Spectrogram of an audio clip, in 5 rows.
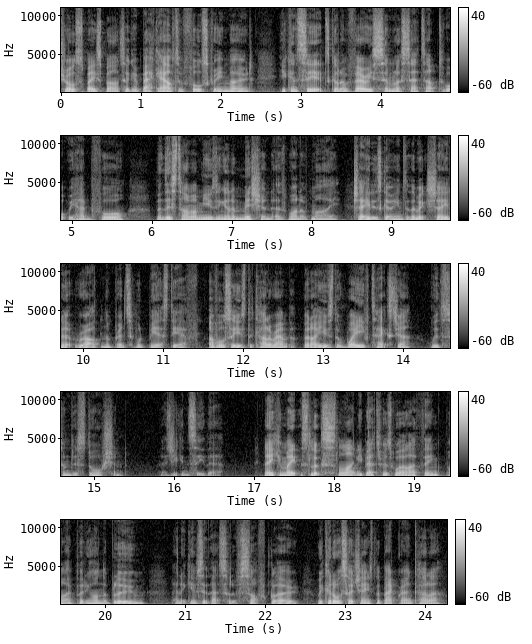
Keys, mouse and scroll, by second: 0.0 ctrl+space, 12.9 click, 14.1-16.9 drag, 19.3 click, 20.1-20.7 scroll down 2, 20.8-21.2 scroll down 2, 21.2-22.5 middle drag.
